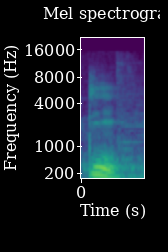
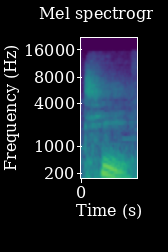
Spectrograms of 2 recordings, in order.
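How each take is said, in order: First: The letter is said with a Bengali accent. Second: The letter is said with an American accent. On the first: "আমরা বাঙালি আমরা যারা বলি এটাকে বলি টি" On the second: "American English এটাকে বলে টি"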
